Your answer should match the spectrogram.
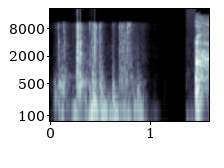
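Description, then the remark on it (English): A door being closed: a second or so of clattering, rattling handling, a brief silence, then a single solid shut with a low thud. No one speaks. “I'm sorry, folks, just let me close this door.”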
